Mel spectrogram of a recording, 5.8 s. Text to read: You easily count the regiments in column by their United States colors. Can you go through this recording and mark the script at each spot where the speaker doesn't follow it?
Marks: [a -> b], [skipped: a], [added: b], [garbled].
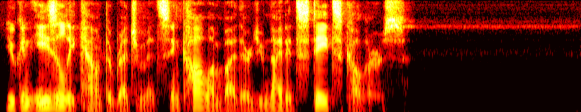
You [added: can] easily count the regiments in column by their United States colors.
